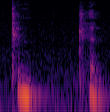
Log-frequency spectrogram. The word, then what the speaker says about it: can: again I can't go so you should hear a clear battle on the stressed negative and you should hear an unclear vowel as schwa here on the unstressed can can try again for me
